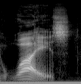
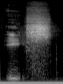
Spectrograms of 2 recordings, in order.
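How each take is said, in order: First: The word sounds like 'wise'. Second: The word does not sound like 'wise'. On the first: The speaker calls it wrong. "It looks like it should say Wise" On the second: The speaker calls it right. "I guess it's pronounced Ys"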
